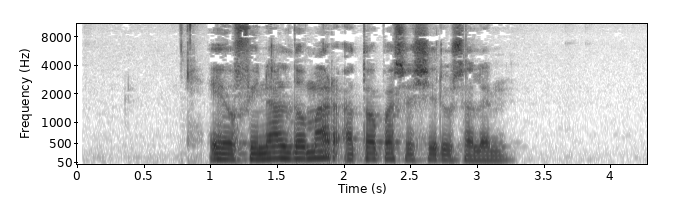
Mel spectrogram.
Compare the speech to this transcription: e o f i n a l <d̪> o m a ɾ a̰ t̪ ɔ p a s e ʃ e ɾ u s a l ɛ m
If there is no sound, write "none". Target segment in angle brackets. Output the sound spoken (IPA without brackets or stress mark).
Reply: d̪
